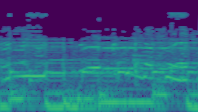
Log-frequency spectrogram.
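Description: Live dangdut koplo band playing loudly through a PA: a steady pulsing bass under a lead melody that bends and slides in pitch.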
